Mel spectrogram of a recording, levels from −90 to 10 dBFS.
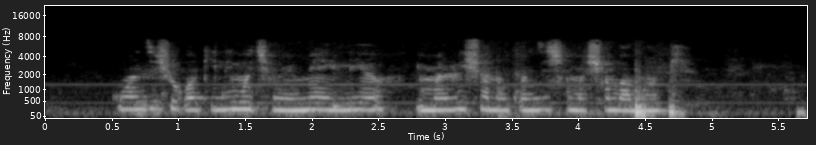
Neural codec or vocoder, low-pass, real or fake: none; 7.2 kHz; real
